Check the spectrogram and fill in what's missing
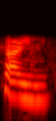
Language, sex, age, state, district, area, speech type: Bengali, female, 18-30, West Bengal, North 24 Parganas, urban, conversation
